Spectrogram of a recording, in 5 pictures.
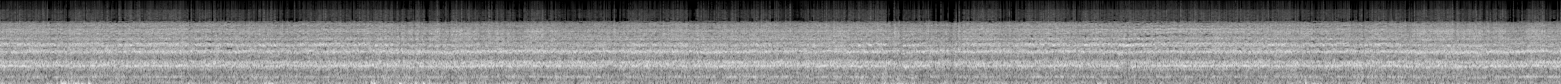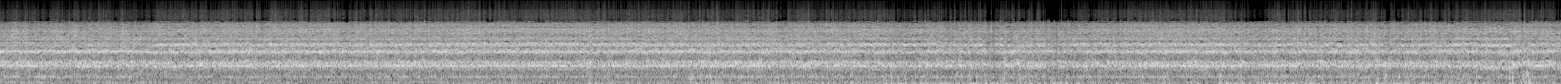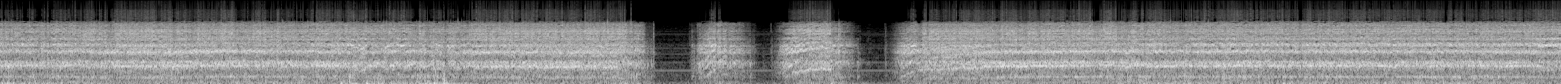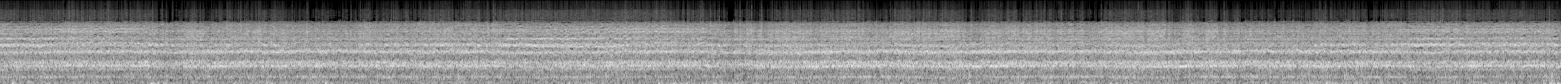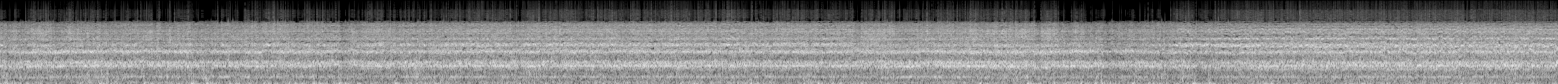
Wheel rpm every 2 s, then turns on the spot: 230, 230, 220, 230, 230, 230, 230, 220, 230, 230, 230, 230, 230, 240, 240, 240, 220, 220, 160, 50, 170, 230, 230, 230, 230, 230, 220, 220, 230, 230, 230, 230, 230, 230, 230, 230, 220, 210, 210.
38-40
